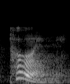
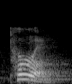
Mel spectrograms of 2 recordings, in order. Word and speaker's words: Purim: and to this day Purim Purim it's like the town but it's not spelled the same okay the last sentence of chapter 20.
